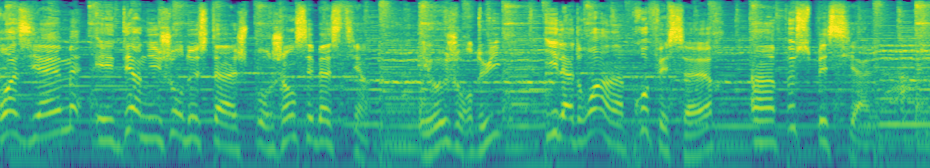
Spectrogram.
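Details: Adult narrator; no disorder.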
